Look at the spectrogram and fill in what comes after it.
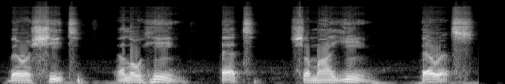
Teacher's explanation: the short E vowel and the long E vowel dominates the Tiberian dialect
